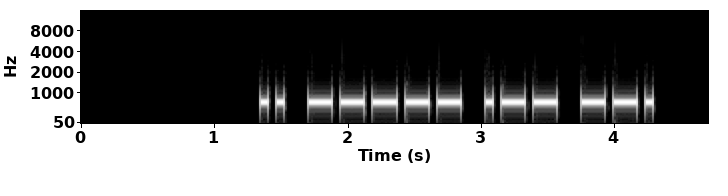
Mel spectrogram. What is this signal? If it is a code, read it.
Morse code, heard as a keyed tone, about 21 wpm, 700 Hz. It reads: I0WG
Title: DXCC-100 Call Signs - 4 Characters - Repeated 2x - 20wpm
